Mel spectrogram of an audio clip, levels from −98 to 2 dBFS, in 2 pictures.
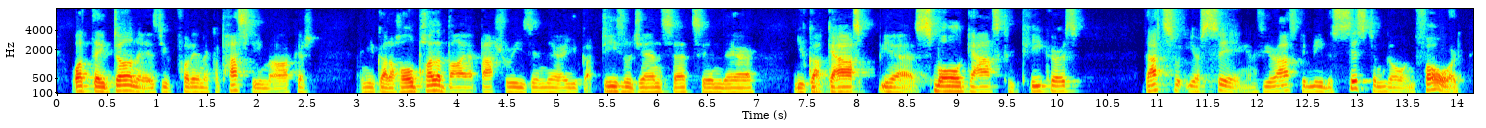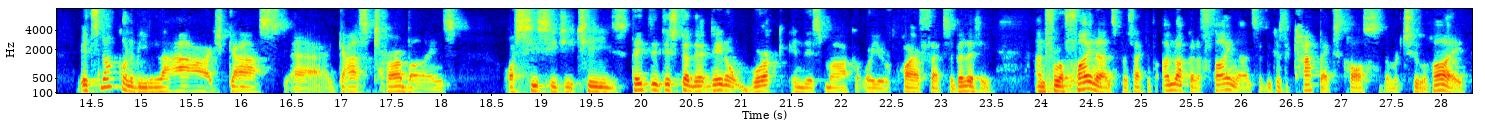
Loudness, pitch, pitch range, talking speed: -22 LUFS, 120 Hz, 115-135 Hz, 195 wpm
